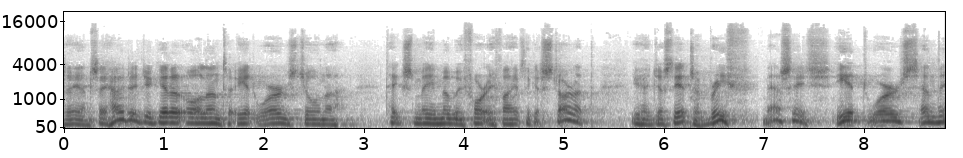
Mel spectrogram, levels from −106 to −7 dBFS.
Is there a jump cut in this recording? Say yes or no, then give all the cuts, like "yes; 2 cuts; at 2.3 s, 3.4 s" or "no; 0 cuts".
yes; 3 cuts; at 4.6 s, 6.3 s, 6.9 s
